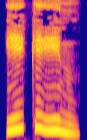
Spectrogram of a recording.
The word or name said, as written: ಏಕೆ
